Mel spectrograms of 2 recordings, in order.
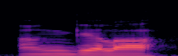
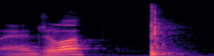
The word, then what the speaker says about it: Angela: she's Europe's longest serving leader that would be Angela Merkel not Angela okay Narendra Modi is coming from India he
